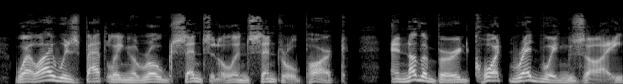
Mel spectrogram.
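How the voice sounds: A natural reading voice is heard. Little else sounds in the quiet background.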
